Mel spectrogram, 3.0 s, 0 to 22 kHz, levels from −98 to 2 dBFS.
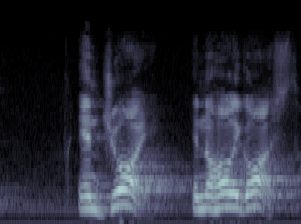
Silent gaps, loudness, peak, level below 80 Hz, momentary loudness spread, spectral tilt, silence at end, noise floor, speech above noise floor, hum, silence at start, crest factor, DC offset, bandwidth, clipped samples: none; -33 LUFS; -18 dBFS; -80 dBFS; 13 LU; -5 dB/octave; 0.1 s; -71 dBFS; 39 dB; none; 0.8 s; 16 dB; under 0.1%; 12 kHz; under 0.1%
